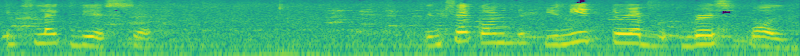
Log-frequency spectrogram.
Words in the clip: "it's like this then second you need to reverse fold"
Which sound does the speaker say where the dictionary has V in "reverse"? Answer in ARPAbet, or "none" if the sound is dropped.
B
